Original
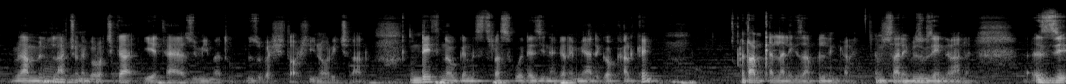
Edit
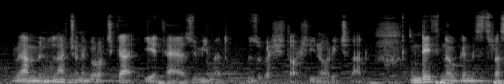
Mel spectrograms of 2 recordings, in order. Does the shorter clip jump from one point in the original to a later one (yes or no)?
no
